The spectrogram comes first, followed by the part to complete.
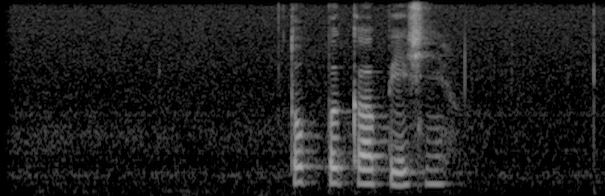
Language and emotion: Russian, neutral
